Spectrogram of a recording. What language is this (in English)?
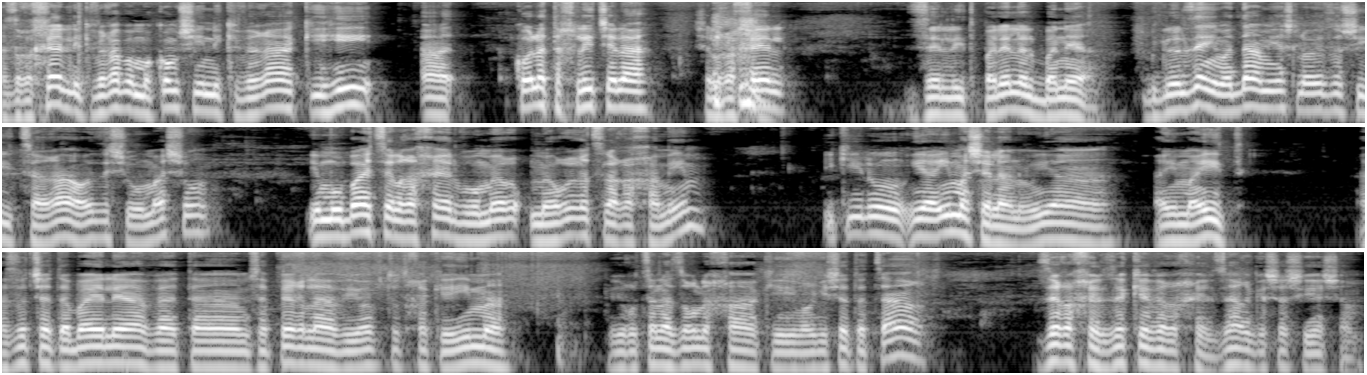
Hebrew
